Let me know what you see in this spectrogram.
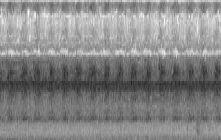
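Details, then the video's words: Crickets at night, recorded on a smartphone: rapid high pulsed chirping, about four pulses a second, layered in several shrill bands over a steady low hum. "Night Lamp Ambience with Crickets"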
